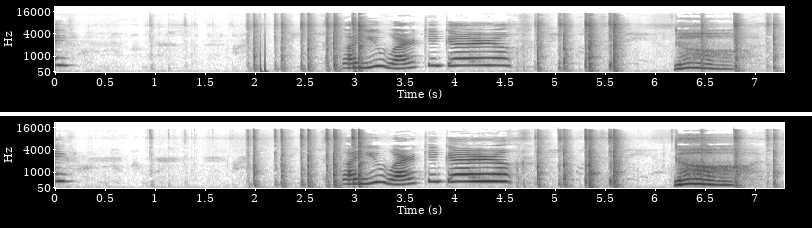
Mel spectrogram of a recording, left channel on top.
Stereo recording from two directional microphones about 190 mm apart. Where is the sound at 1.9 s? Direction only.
20° right (ahead or behind).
